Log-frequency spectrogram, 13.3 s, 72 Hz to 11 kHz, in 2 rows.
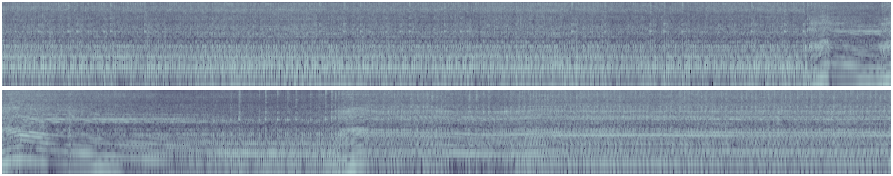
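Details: Poulan Pro 525 chainsaw (essentially Pioneer P52), no load, mixture about 1⅛ turns open, possibly lean: high free-running scream dips and surges back with uneven burble at top speed; governed carb's governor kicking in.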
